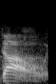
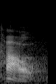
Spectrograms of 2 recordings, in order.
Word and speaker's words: dao: That's pronounced dao. If it had an apostrophe after it, it would be pronounced tao.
